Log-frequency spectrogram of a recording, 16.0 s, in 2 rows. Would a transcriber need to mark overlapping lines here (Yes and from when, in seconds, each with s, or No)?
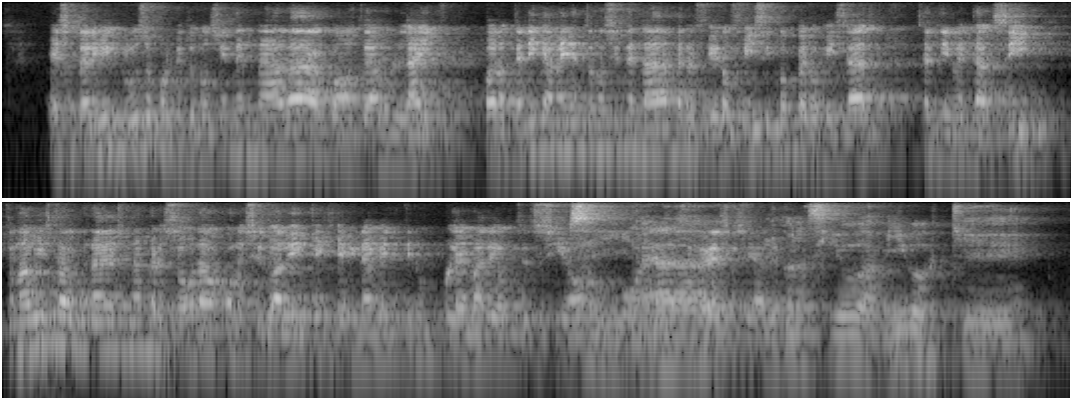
Yes, from 12.3 s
